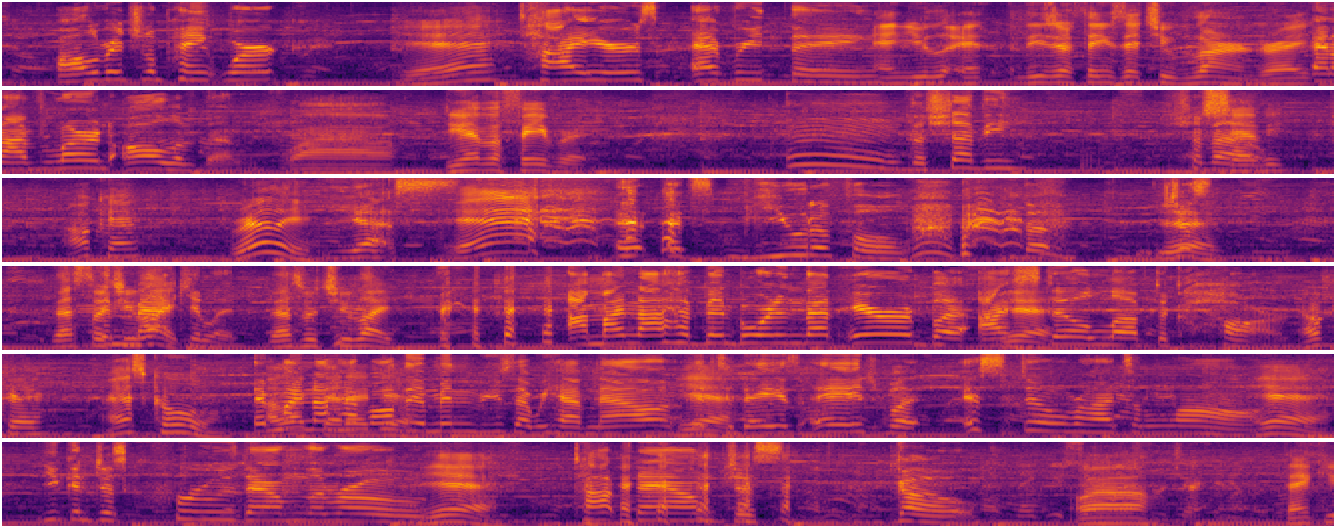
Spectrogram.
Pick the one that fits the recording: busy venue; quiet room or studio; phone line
busy venue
